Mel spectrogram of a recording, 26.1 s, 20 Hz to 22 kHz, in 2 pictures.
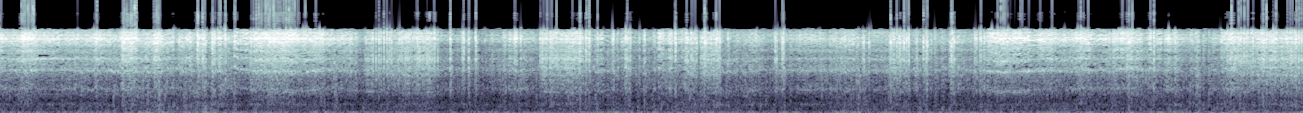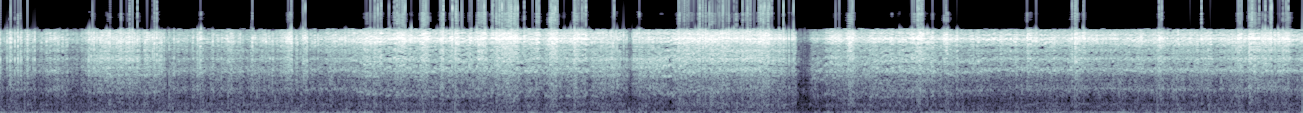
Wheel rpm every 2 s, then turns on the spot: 230, 230, 220, 230, 230, 230, 220, 230, 210, 150, 130, 200, 230.
none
